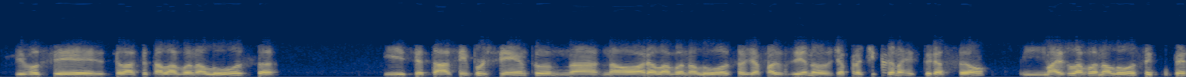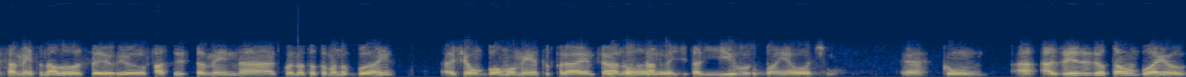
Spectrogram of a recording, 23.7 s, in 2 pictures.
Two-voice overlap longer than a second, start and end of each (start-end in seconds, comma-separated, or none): 17.9-19.4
